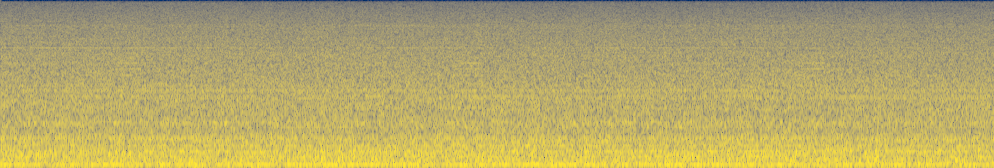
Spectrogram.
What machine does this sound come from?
slide rail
